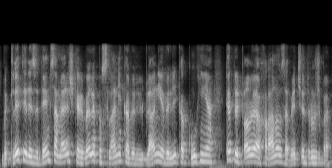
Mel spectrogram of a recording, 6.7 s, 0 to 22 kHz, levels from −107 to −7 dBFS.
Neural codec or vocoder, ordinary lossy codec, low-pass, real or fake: codec, 16 kHz, 2 kbps, X-Codec, HuBERT features, trained on general audio; none; 7.2 kHz; fake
